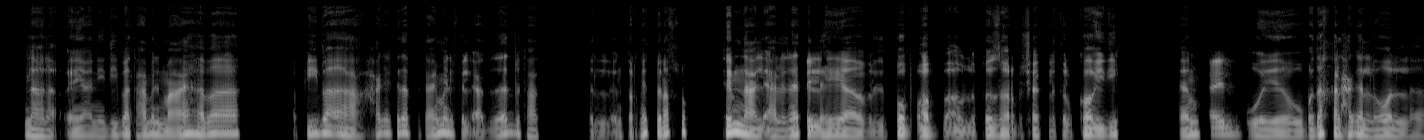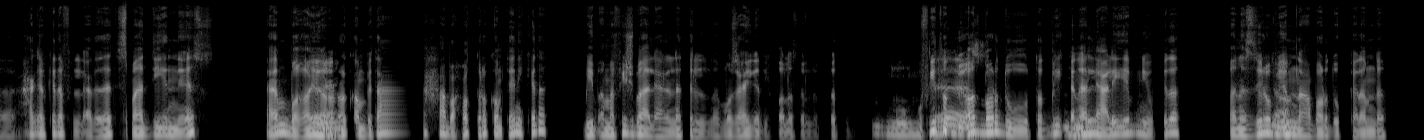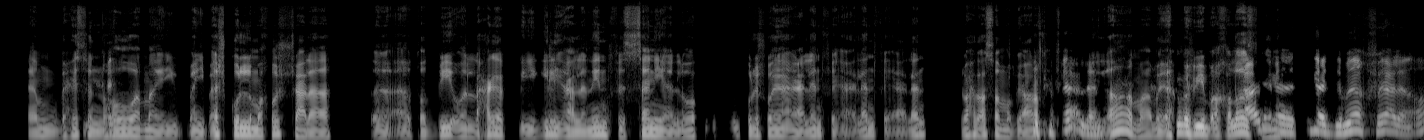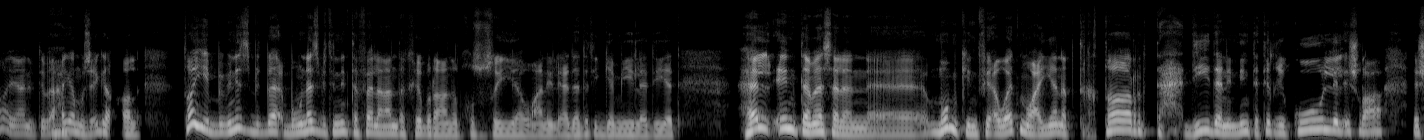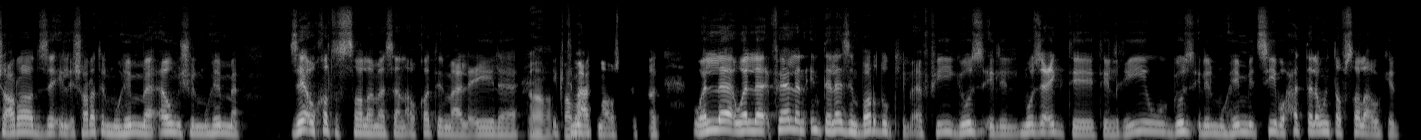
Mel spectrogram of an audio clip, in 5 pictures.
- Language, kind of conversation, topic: Arabic, podcast, إزاي بتتعامل مع إشعارات التطبيقات اللي بتضايقك؟
- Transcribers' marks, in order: in English: "الpop up"; in English: "DNS"; tapping; unintelligible speech; other noise; chuckle; laughing while speaking: "بي ما بيبقى"; "الإشعارات" said as "الإشراعا"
